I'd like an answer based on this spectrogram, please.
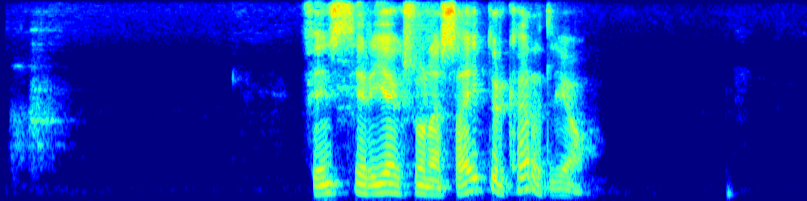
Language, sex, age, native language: Icelandic, male, 40-49, Icelandic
